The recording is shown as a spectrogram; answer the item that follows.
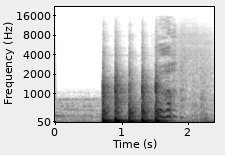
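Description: Knocking on a door: a quick run of about five loud knocks starting near the middle, each ringing briefly, then dying away.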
